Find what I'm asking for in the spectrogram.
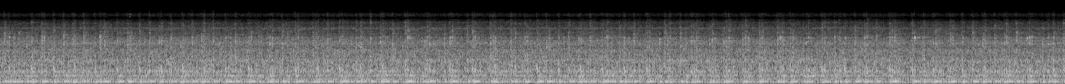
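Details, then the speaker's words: Mercury 50 hp 3-cylinder two-stroke outboard saved from a junkyard, after full service and new switch box, telltale hose cleared of mud dauber nests: even, steady drone holding constant speed, no misses; runs great. "So the motor runs great."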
